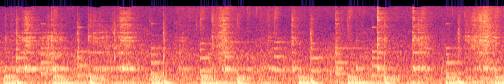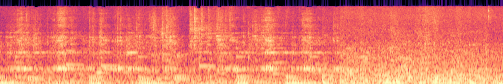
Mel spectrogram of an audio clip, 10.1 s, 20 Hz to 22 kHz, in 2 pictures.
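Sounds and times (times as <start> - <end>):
whisk scraping a frying pan: 0.0 - 8.6
background music with steady beat: 0.0 - 10.0
fat sizzling: 0.0 - 10.0.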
